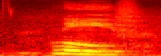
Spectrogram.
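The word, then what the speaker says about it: Niamh: be you n Amma Neeve rhymes with sleeve that' be Celtic would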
